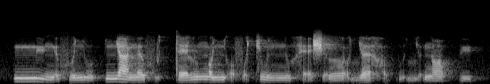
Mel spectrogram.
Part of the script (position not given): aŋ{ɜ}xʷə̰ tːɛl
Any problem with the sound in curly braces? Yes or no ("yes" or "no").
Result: no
